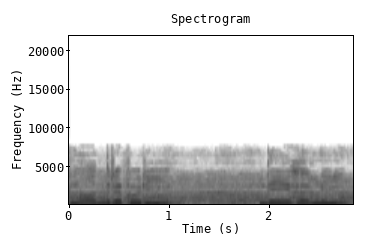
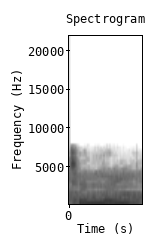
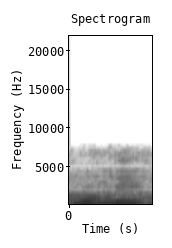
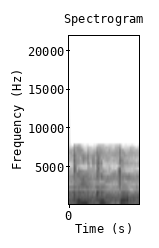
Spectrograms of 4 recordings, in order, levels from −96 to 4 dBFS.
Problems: constant background noise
